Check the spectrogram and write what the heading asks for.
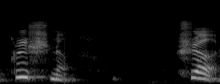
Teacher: श मुर्धा को टच करता है हमारा टंग हमारा जीवा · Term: मूर्धन्य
